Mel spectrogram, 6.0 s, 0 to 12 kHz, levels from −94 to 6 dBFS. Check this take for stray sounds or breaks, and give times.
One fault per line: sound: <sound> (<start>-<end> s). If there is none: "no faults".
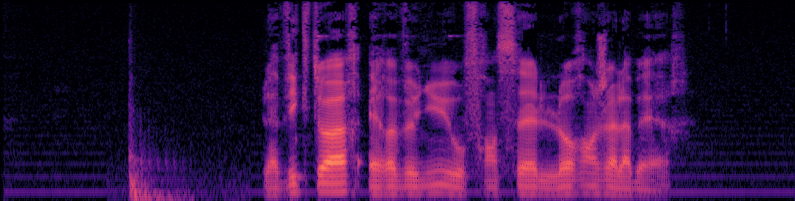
sound: thud (1.0-1.5 s)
